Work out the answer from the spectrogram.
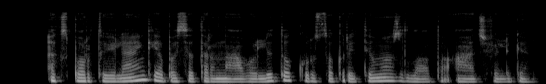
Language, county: Lithuanian, Panevėžys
